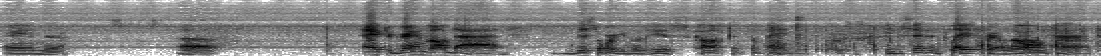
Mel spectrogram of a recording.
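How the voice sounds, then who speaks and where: An older man with a fairly low voice reminisces slowly, pausing and restarting as he tells a story. The recording is roomy and echoey, with steady background noise. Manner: slow, halting, emotional storytelling. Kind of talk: casual reminiscing.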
